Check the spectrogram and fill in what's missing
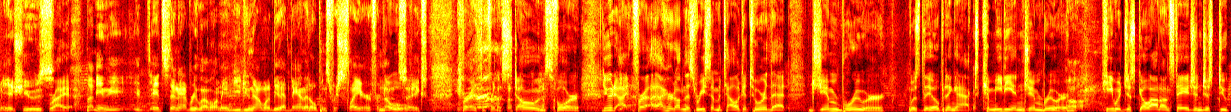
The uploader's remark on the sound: Live from the Eagles Club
